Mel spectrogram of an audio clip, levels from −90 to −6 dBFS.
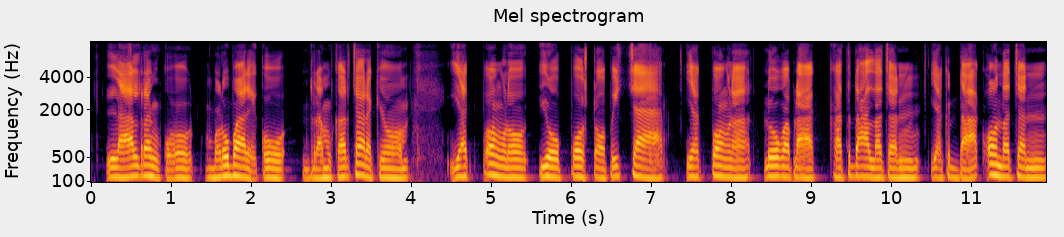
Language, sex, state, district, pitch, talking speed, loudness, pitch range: Garhwali, male, Uttarakhand, Uttarkashi, 150 Hz, 130 wpm, -19 LUFS, 145-160 Hz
